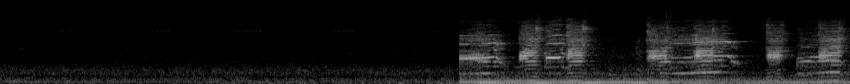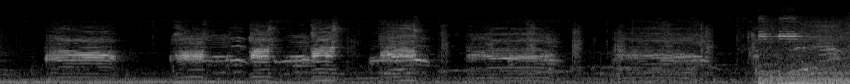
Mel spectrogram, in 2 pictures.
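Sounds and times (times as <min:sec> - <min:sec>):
birds calling: 0:04.6 - 0:17.0
low steady rumble: 0:04.6 - 0:17.0.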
